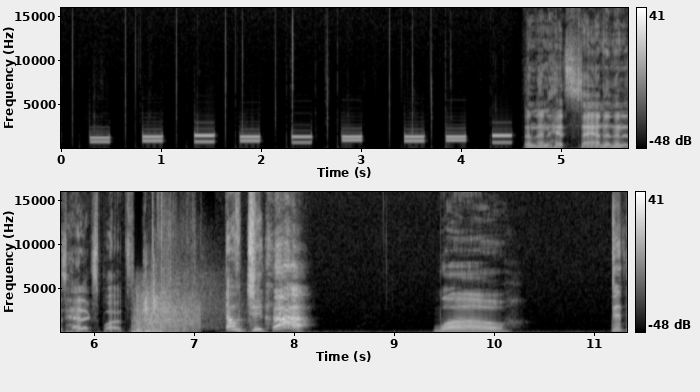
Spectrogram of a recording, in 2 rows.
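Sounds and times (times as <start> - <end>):
phone keypad buttons being pressed with two-tone beeps: 0.3 - 4.6
speech: 4.6 - 8.2, 9.4 - 10.2, 11.2 - 11.3.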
